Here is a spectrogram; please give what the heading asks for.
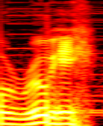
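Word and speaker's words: RWBY: never seen it myself yeah I know it's pronounced Ruby it's pronounced Ruby I know I just like to say root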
